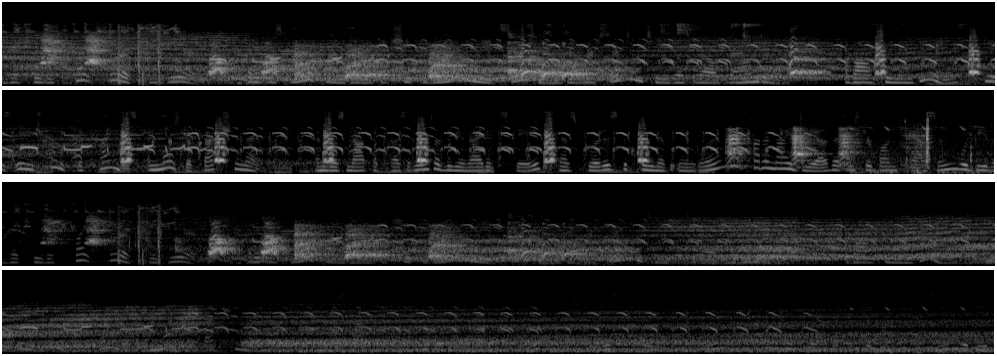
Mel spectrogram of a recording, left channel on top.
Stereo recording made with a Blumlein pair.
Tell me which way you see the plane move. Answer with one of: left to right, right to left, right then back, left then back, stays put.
left to right.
